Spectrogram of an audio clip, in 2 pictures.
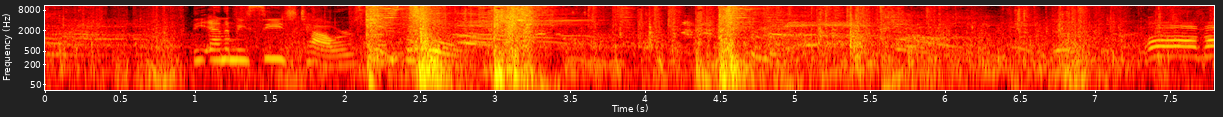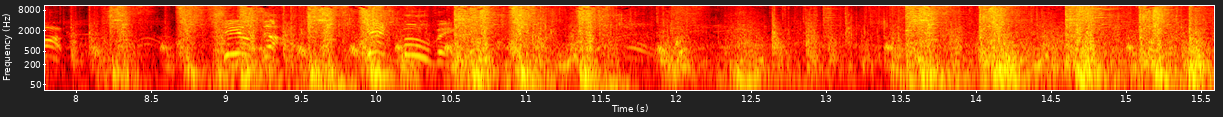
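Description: A crowd of soldiers shouts and yells in combat.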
